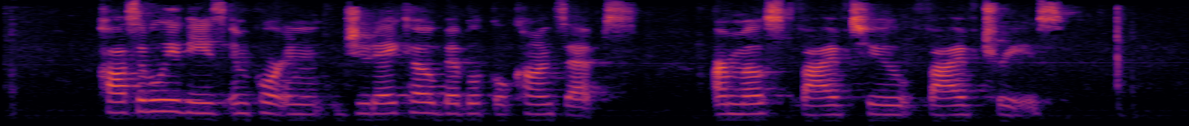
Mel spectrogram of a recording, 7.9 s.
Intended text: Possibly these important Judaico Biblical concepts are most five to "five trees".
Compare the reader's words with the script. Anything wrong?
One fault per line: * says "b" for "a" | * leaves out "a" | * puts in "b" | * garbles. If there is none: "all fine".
all fine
